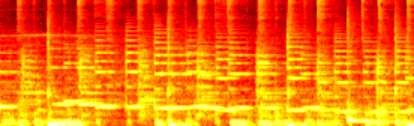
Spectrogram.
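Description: Live reggae band playing an instrumental passage with no vocals: a guitar picks a single-note melody over bass and drums keeping a steady beat.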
